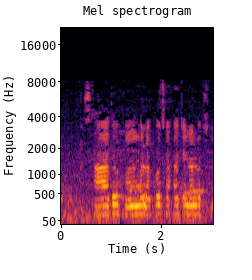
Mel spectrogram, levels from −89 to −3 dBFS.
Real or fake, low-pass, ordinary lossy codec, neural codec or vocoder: fake; 10.8 kHz; MP3, 32 kbps; vocoder, 44.1 kHz, 128 mel bands every 512 samples, BigVGAN v2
